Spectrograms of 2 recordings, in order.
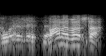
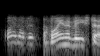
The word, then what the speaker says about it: Buena Vista: Buena Vista. Buena Vista. There you go. First time it's ever been pronounced correctly on this radio show.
